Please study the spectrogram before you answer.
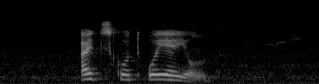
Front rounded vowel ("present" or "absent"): present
